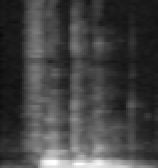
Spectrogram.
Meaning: 1. to damn 2. to curse 3. to bring doom upon
- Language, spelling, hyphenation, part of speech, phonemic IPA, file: Dutch, verdoemen, ver‧doe‧men, verb, /vərˈdu.mə(n)/, Nl-verdoemen.ogg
